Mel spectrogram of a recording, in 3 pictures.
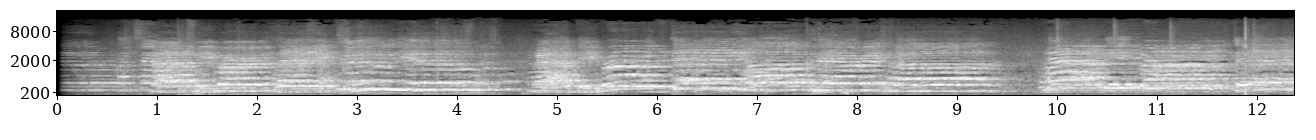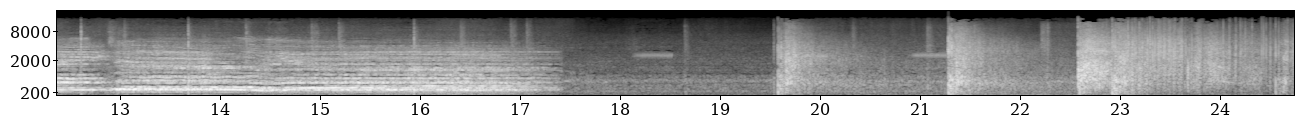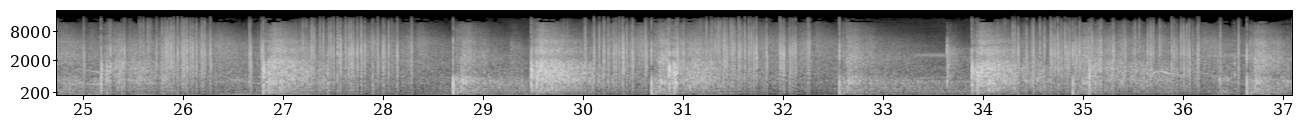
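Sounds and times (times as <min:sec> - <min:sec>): choir singing long notes: 0:00.0 - 0:17.5.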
